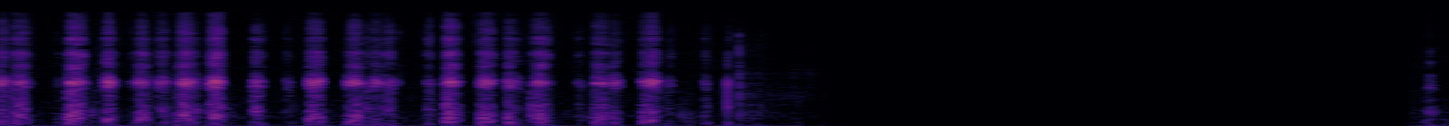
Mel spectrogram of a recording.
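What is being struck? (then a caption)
Metal fountain pen nib on a paper notebook page. A metal fountain pen nib held in the fingers scratches across a lined paper notebook page lying flat on a solid desk, writing in black ink. A quick, uneven series of short, scratchy strokes with a bright hiss and a tight squeak runs for about four seconds, then falls silent before the strokes start again at the end.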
